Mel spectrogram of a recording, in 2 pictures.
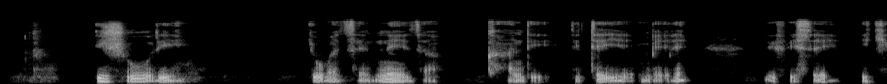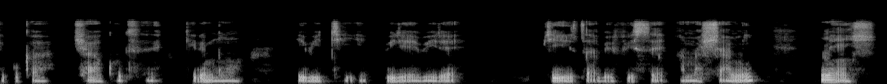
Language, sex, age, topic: Rundi, male, 18-24, education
